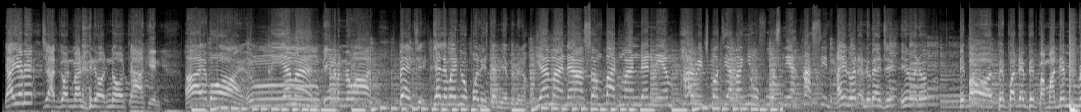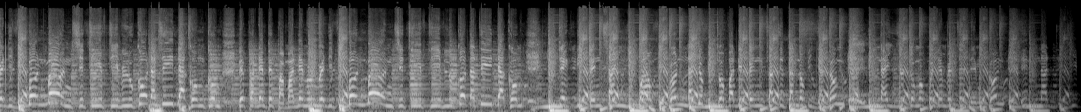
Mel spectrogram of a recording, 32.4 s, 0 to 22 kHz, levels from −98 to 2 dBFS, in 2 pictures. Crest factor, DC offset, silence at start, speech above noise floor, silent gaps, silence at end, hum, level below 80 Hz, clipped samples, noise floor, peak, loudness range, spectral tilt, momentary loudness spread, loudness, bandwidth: 18 dB; under 0.1%; 0.05 s; 31 dB; none; 0.25 s; none; -30 dBFS; under 0.1%; -51 dBFS; -2 dBFS; 4 LU; -5.5 dB/octave; 9 LU; -21 LUFS; 17 kHz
